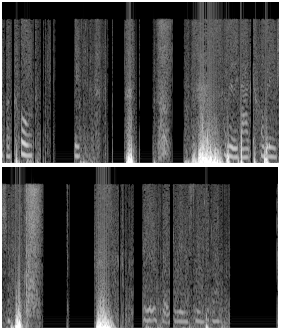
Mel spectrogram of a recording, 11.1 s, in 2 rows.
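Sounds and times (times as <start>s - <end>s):
female voice: 0.0s - 0.6s, 4.4s - 6.0s, 8.4s - 10.0s.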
